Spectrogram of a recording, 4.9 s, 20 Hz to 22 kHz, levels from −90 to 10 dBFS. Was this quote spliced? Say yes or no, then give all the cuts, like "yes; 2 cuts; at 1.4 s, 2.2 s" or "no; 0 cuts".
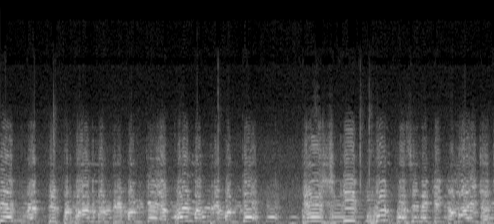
no; 0 cuts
